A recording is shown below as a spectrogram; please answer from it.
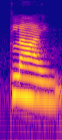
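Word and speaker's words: climb: एम बी एम बी को म पढ़ना है। ये लास्ट में रहेगा। ठीक है? एमबी लास्ट में रहेगा स्पेलिंग की। और बी इज साइलेंट। यहां पर बी साइलेंट है। बी नहीं पढ़ा जाएगा।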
